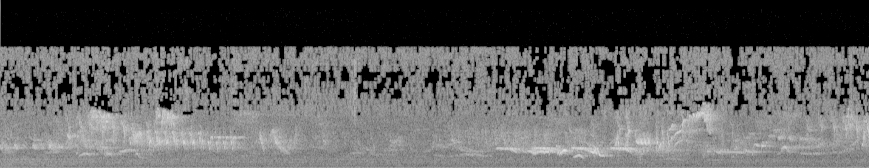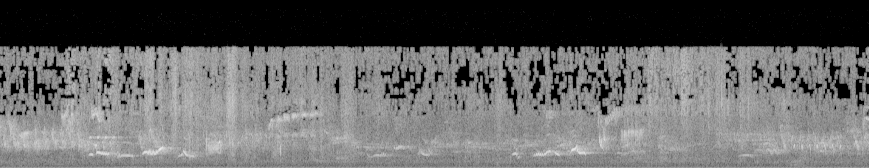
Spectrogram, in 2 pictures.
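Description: Several songbirds singing and chirping, with rapid trills and quick whistled, gliding notes, over a faint steady low background hum.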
